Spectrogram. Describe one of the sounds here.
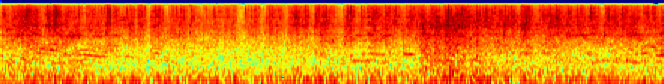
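Explosions rumble low and heavy.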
